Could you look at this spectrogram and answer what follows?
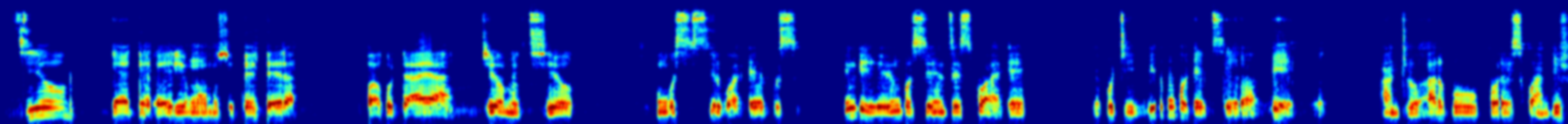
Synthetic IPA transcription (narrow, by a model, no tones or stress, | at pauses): d͡zijo̞ | ndiaɡʱeɾaiɾimwo̞musibʱe̞ɮe̞ɾa | kubakudʱajandijo̞mud͡zijo̞ | irikuŋɡo̞si̥sirwaɦe̞kusi | iŋɡeijoiŋɡo̞seːnze̞swaɦe̞ | ɡekutiːrikuŋɡo̞ɗeit͡se̞ɾauje̞ɦe̞ | mantʰuaɾikupo̞ɾe̞swandiʐo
